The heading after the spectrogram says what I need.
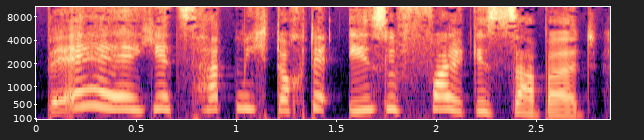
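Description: A cheeky young boy teases his sister in a children's storybook, as a woman acts him out. His voice is pitched well above her own and sounds boyish. The sound is dry and close. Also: big pitch swings, normal speed, no echo. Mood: teasing.

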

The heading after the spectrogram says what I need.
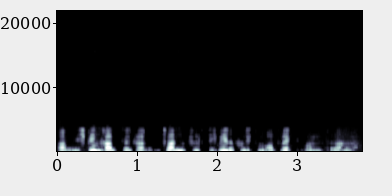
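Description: A middle-aged man tells a personal faith story in a low, earnest voice, stumbling and repeating words when it moves him. He comes through a thin, phone-like line with a dry sound. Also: big pitch swings, fairly quick, vocal fry, no echo. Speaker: guest.

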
